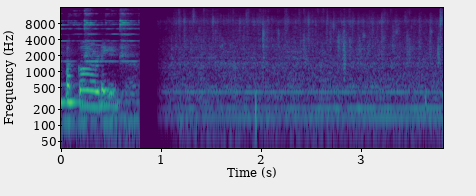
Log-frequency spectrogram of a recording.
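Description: Food sizzles softly in hot oil in a pan.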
